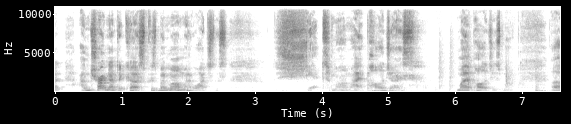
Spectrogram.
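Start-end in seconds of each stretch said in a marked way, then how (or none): 3.3-4.1 whispered slip of a curse; hushed curse. Real, not acted. Caught swearing on camera, so whispered. 4.2-7.6 sheepish apology. Real, not acted. Apologizing to mom on camera.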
